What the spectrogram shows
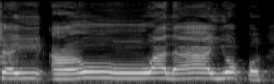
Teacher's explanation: क़ाफ़ के ऊपर क़लक़ला हो रहा है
